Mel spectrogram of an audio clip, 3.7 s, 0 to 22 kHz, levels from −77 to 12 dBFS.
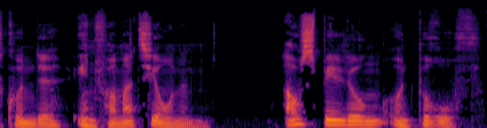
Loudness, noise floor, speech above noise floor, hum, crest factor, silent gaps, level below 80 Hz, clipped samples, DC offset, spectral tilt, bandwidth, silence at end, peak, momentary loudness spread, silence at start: -22 LUFS; -56 dBFS; 35 dB; none; 16 dB; none; -40 dBFS; under 0.1%; under 0.1%; -5 dB/octave; 16 kHz; 0.1 s; -8 dBFS; 8 LU; 0.05 s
